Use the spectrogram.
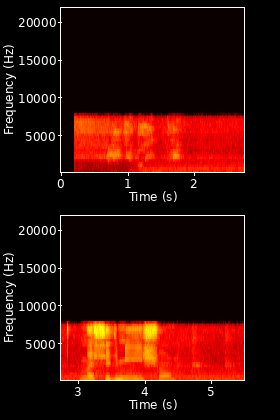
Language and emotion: Russian, neutral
